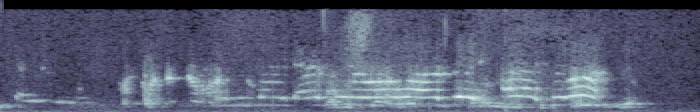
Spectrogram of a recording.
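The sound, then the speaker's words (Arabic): High-pitched children's voices chatter and babble in the background of a caller's phone line to a TV program, for about five seconds, overlapping and fairly steady in loudness, with no clear words standing out. “وقت صوت العيال برضه.”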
